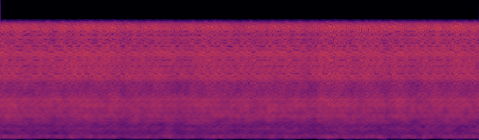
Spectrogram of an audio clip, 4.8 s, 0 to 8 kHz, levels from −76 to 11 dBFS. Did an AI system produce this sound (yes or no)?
yes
